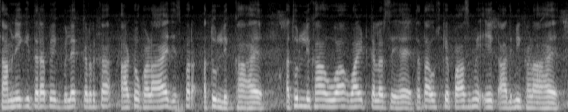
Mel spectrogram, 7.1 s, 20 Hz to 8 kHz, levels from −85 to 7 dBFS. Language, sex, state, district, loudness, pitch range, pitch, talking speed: Hindi, male, Uttar Pradesh, Lalitpur, -14 LUFS, 160-185 Hz, 170 Hz, 255 wpm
